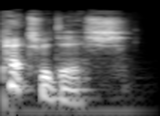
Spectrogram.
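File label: "petri dish", English, British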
